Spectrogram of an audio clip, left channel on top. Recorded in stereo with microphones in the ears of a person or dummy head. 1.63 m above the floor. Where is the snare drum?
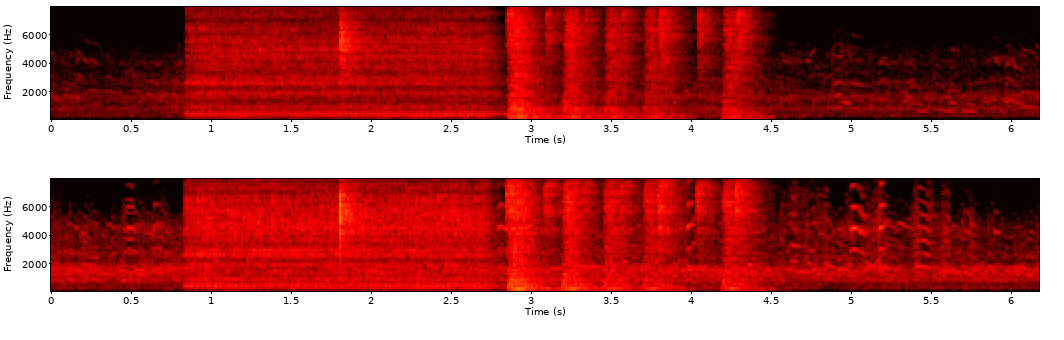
70° right (ahead or behind), 1.3 m.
